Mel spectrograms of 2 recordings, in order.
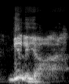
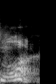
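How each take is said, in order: First: The name has a raised extra 'ee' vowel sound. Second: The name is said plainly, with no extra vowel. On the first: "you pronounce the I higher, so it makes it sound more European" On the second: "No, it's Millar"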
